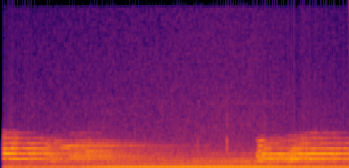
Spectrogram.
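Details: Six-month-old Phrogger hound pup on its fourth night out, coming treed at night: long, loud, sustained bawls with stacked harmonics, one drawn-out cry broken by a short gap before another starts, over a steady low engine-like hum.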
